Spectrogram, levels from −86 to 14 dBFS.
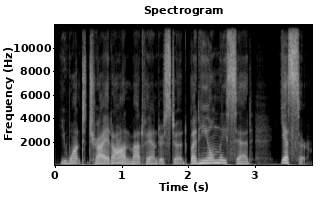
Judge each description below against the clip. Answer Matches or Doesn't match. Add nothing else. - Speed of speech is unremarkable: Doesn't match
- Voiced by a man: Doesn't match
